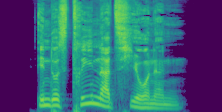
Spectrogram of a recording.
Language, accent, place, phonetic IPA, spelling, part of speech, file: German, Germany, Berlin, [ɪndʊsˈtʁiːnaˌt͡si̯oːnən], Industrienationen, noun, De-Industrienationen.ogg
- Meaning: plural of Industrienation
